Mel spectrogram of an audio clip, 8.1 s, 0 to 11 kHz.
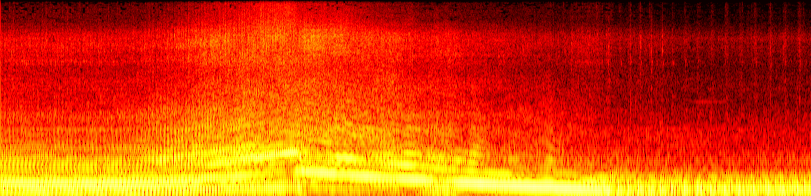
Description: Any ideas why my 1jz misfiring? Almost sounds like a subaru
